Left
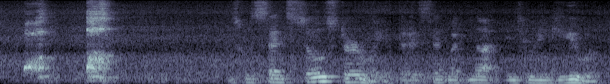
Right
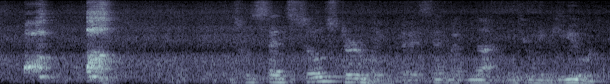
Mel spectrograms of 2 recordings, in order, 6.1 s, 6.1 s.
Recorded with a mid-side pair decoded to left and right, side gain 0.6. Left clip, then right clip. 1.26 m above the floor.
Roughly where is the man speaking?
Ahead left.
